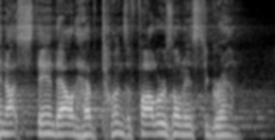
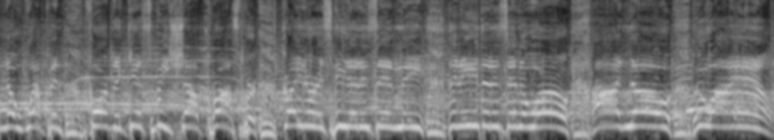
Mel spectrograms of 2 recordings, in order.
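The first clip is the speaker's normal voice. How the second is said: defiant declaration; 9 semitones higher than usual. Shown as a demonstration. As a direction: shout it like a battle cry. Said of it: "pick up whatever's around you and say".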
